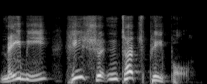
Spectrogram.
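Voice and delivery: acted, irritated, angry, pissed-off tone. Retelling a stranger's reply to being touched: imitating a pissed-off woman. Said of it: "super pissed off".

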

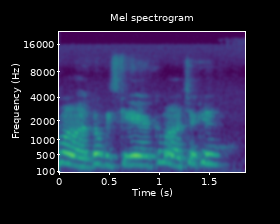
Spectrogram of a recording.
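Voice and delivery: mocking, goading taunt. Retelling how the dj made fun of them: imitating someone teasing. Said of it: "He's teasing me".

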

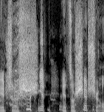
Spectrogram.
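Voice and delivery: put-on Scottish accent. Opening a movie review podcast with a co-host, bad Sean Connery impression. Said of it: "definitely the worst Sean Connery the world's ever heard".

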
